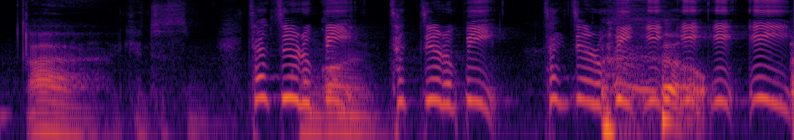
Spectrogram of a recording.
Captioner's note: landing error, beep approaching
